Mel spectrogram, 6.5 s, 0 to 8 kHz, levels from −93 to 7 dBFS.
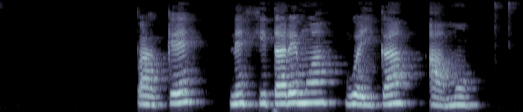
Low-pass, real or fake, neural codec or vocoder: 7.2 kHz; real; none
